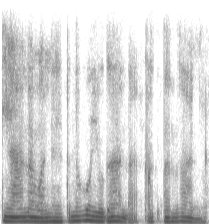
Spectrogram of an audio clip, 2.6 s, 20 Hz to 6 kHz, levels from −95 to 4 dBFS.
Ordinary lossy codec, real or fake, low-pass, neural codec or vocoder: Opus, 16 kbps; fake; 5.4 kHz; codec, 44.1 kHz, 2.6 kbps, SNAC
